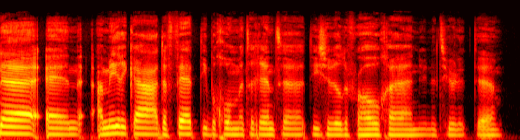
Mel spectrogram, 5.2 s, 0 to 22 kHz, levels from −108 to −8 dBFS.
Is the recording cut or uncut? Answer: cut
